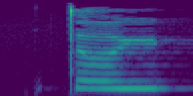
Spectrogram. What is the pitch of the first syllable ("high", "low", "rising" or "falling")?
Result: high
